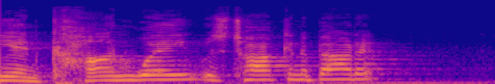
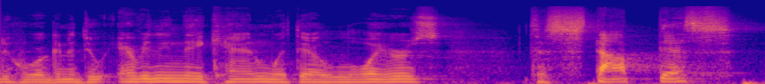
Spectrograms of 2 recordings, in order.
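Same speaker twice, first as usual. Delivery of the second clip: ordinary delivery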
